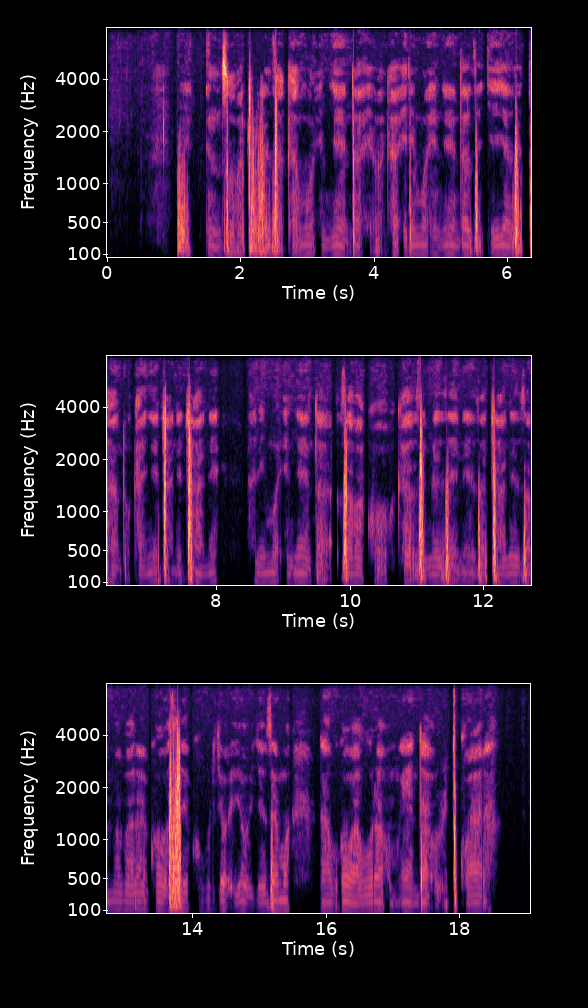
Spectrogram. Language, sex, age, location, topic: Kinyarwanda, male, 18-24, Musanze, finance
